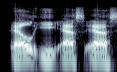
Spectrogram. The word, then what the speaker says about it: Les: Just to make this clear here, L-E-S-S is how his name is spelled.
